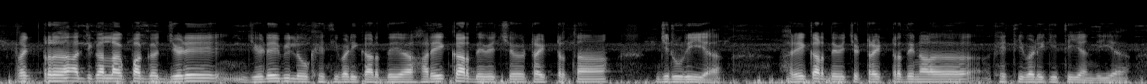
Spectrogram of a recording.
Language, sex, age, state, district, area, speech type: Punjabi, male, 30-45, Punjab, Bathinda, rural, spontaneous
